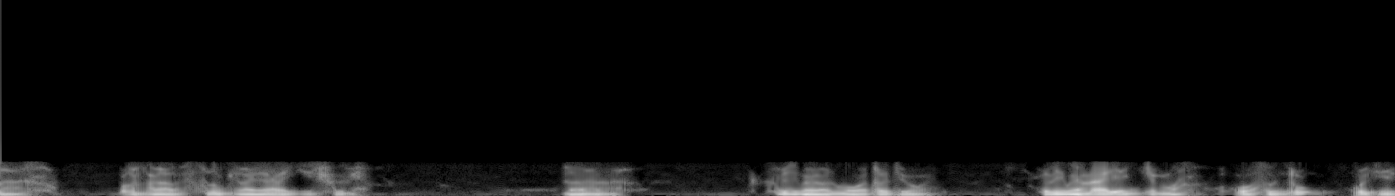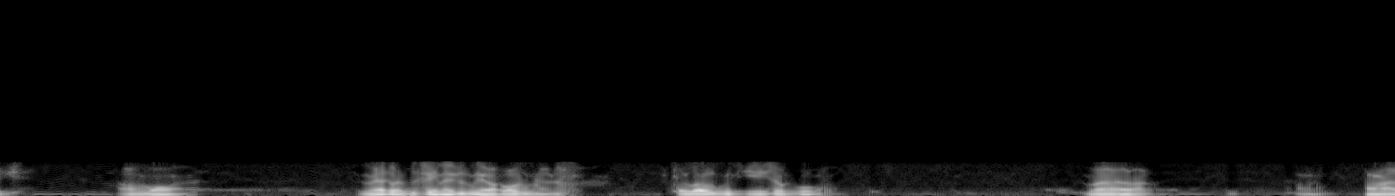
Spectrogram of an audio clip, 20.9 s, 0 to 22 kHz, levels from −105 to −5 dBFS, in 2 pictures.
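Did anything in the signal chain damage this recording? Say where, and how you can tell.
Yes, at the codec: the speech sounds robotic and buzzy throughout, with nothing above 3.8 kHz. That's Codec 2, likely around 1.3 kbit/s, rebuilding the voice from sine waves.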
